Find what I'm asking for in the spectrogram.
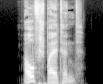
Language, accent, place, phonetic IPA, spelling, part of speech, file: German, Germany, Berlin, [ˈaʊ̯fˌʃpaltn̩t], aufspaltend, verb, De-aufspaltend.ogg
- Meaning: present participle of aufspalten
